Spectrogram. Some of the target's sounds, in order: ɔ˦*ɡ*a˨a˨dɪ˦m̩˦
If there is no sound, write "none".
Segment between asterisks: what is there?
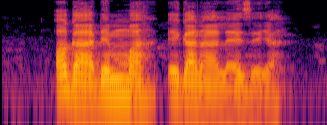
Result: ɡ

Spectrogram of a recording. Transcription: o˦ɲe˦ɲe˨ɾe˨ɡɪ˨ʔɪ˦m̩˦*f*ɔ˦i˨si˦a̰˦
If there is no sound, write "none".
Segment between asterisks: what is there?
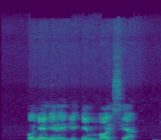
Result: v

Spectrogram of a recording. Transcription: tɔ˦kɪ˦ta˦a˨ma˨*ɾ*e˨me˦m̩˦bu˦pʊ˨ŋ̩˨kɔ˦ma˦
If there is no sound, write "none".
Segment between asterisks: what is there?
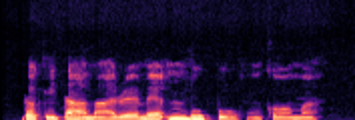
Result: ɾ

